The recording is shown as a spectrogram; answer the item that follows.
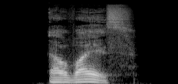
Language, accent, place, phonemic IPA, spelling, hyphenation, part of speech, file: German, Germany, Berlin, /ɛɐ̯ˈvaɪ̯s/, Erweis, Er‧weis, noun, De-Erweis.ogg
- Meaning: proof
